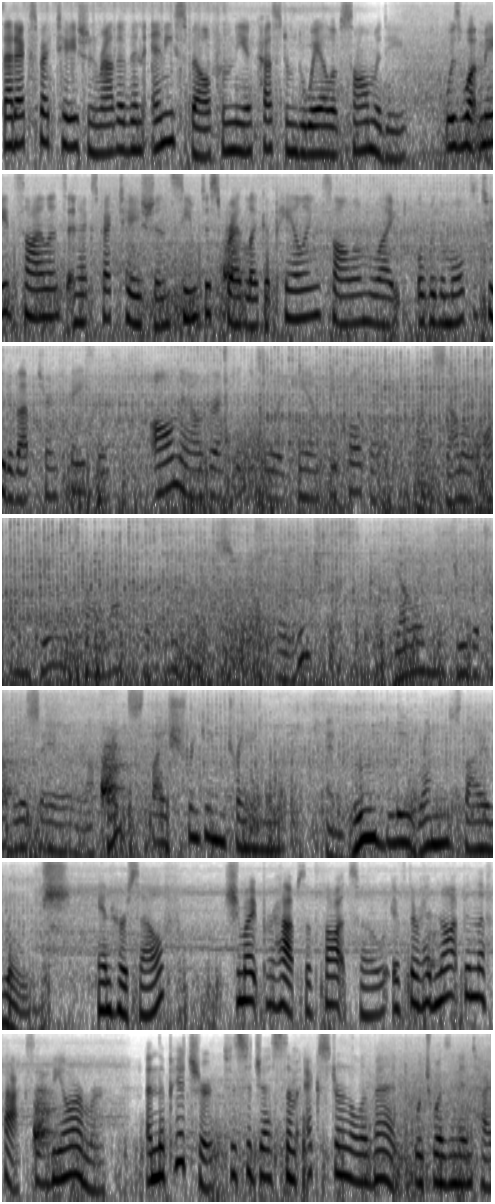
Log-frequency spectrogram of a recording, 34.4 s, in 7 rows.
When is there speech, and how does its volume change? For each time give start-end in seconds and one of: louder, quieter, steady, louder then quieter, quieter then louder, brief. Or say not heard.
0.0-34.3 quieter then louder.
